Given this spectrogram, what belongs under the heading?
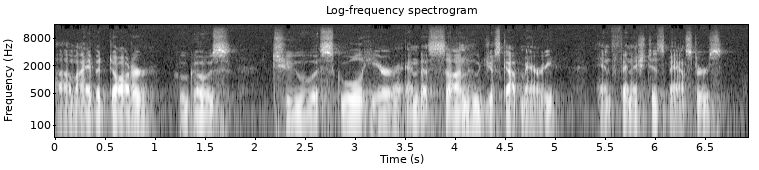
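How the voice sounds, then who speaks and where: A man's very deep, low voice with ordinary pitch variation and a Chicago accent. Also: moderate pace. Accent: Chicago-area American. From Chicago area, Illinois. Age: 40s. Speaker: political candidate, civil engineer. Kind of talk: candidate forum speech.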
